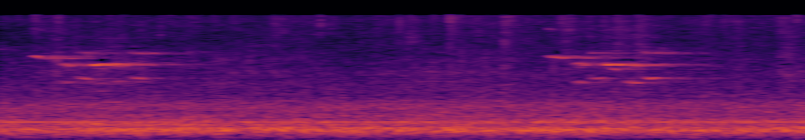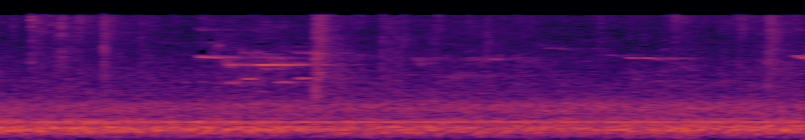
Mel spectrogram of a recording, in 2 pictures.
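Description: A songbird repeating a short, high phrase of a few chirped notes about every two to two and a half seconds, over a steady low hum, with a few faint sharp ticks in between.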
